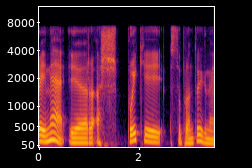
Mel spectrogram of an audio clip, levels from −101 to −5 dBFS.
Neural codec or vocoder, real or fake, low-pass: codec, 16 kHz, 8 kbps, FunCodec, trained on Chinese and English, 25 frames a second; fake; 7.2 kHz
